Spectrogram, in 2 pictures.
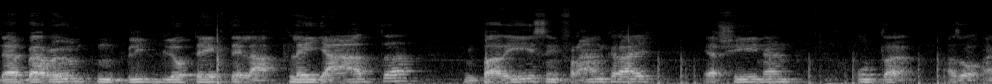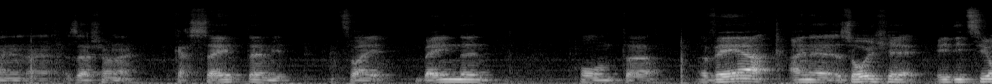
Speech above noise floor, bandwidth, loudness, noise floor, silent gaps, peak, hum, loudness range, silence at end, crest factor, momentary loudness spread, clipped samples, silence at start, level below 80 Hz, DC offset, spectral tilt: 23 dB; 14.5 kHz; -25 LUFS; -47 dBFS; none; -6 dBFS; none; 7 LU; 0 s; 18 dB; 16 LU; under 0.1%; 0 s; -46 dBFS; under 0.1%; -7.5 dB/octave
